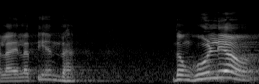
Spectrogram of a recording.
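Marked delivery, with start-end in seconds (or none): 1.7-2.5 loud high call of a name. Retold or imitated. Shopkeeper neighbor hails him from the store, loud call. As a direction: hail him across the street.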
